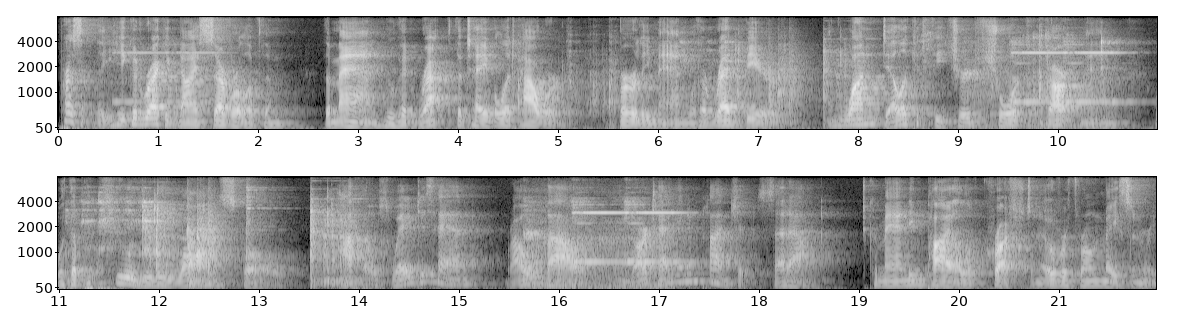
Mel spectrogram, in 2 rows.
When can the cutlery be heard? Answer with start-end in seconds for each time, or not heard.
4.5-14.1.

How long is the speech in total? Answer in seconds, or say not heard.
22 s.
